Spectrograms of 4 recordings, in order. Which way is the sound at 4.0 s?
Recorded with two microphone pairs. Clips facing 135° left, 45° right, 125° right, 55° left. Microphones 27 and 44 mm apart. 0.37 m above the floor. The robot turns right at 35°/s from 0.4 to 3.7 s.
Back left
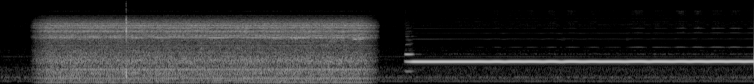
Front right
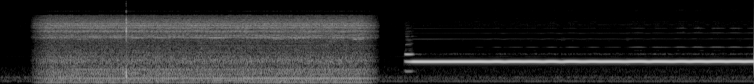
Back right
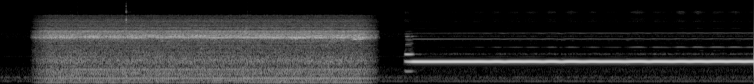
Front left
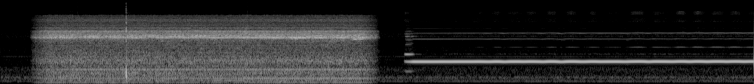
125° right.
